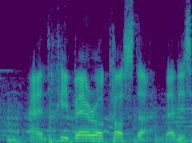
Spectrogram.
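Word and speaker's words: Ribeiro Costa: going to be interesting to see it's it's hio Costa and aende and those are in fact the correct pronunciations of those two players names in case you're wondering why I'm not saying Ribera Costa and alende it is aende and hio Costa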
